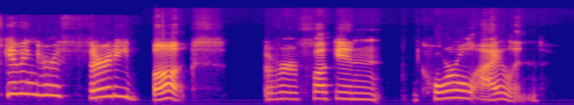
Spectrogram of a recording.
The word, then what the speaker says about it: Coral Island: But of course, in Shani fashion, she mispronounced it to Corral Island. How did she get the money for it? Hold on, let me look it up. Coral Island.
